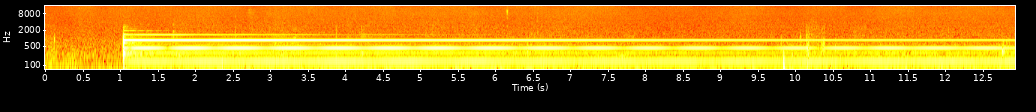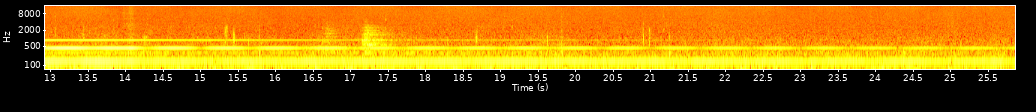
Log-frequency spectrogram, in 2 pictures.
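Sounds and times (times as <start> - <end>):
gong struck and ringing: 1.1 - 17.9.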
